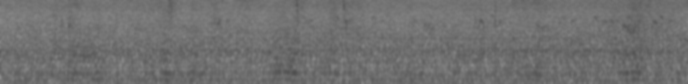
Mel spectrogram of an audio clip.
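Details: Dense, continuous buzzing of a big honey bee colony inside a condemned chimney during its removal, a thick even drone with no pauses.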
